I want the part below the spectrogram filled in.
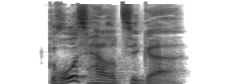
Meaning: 1. comparative degree of großherzig 2. inflection of großherzig: strong/mixed nominative masculine singular 3. inflection of großherzig: strong genitive/dative feminine singular
- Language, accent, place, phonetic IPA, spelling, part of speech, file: German, Germany, Berlin, [ˈɡʁoːsˌhɛʁt͡sɪɡɐ], großherziger, adjective, De-großherziger.ogg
